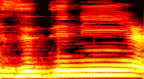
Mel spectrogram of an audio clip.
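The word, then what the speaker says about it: زاي: জ উচ্চারণের নিয়মটি হলো জিহ্বার আগা সামনের উপরের দাঁতের আগায় স্পর্শ করতে হবে।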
